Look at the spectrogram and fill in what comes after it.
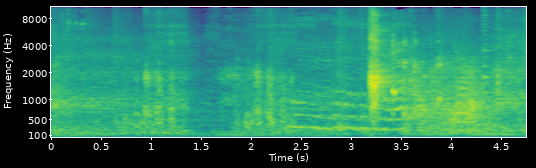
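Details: Frustrated male Boston Terrier, shut out from playing with other dogs, makes strained whimpering and moaning sounds, with a sharp knock partway through.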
